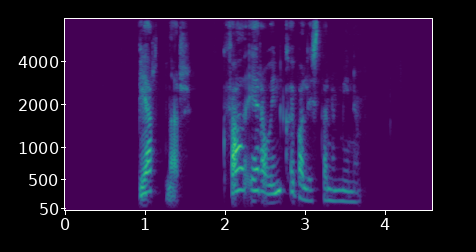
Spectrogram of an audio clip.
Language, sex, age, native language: Icelandic, female, 20-29, Icelandic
